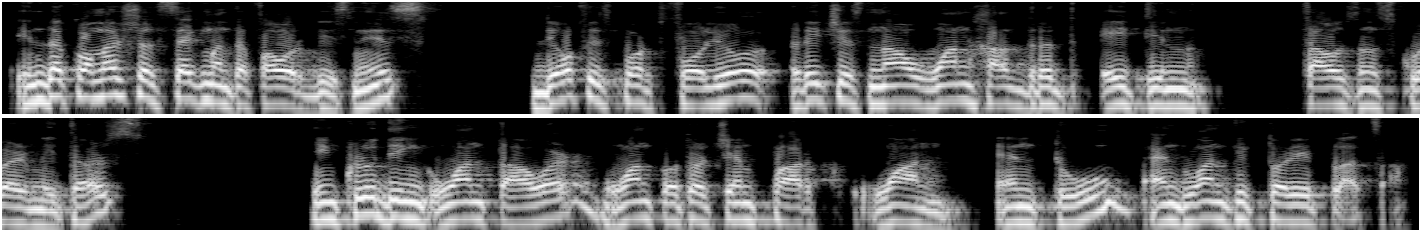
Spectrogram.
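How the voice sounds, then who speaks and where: Exec guy reading out quarterly results, soft dark voice, formal and measured, very dry sound. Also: mid-range voice, dry recording. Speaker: company executive presenting financial results. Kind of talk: scripted earnings call presentation.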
